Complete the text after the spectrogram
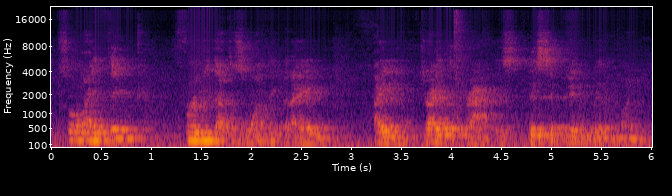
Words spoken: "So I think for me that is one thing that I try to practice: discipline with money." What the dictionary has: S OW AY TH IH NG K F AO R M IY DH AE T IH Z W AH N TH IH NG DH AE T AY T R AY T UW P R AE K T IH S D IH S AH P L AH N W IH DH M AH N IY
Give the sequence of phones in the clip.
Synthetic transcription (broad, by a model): S OW AY TH IH NG K F AO R M IY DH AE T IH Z W AH N TH IH NG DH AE T AY T R AY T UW P R AE K T IH S D IH S AH P L AH N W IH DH M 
